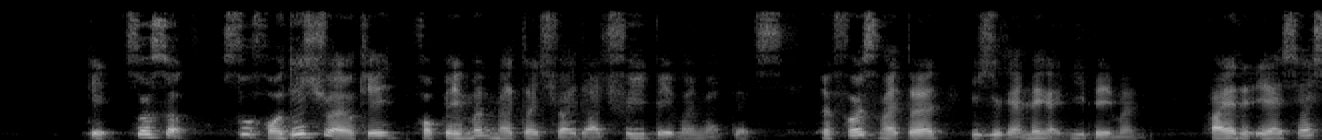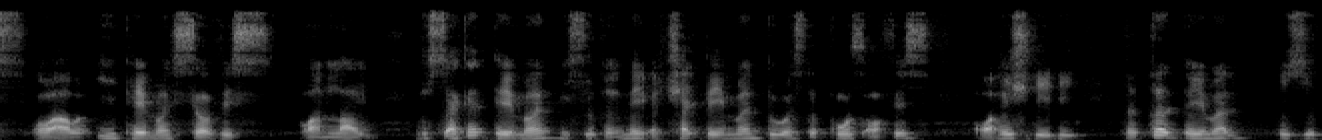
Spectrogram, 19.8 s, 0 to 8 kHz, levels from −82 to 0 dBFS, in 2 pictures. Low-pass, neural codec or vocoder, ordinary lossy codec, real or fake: 7.2 kHz; autoencoder, 48 kHz, 32 numbers a frame, DAC-VAE, trained on Japanese speech; none; fake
